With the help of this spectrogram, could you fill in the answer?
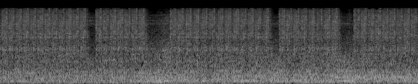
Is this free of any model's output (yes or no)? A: yes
